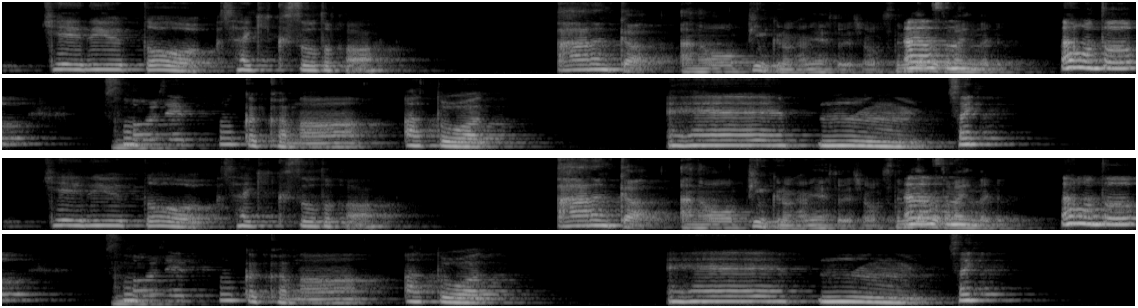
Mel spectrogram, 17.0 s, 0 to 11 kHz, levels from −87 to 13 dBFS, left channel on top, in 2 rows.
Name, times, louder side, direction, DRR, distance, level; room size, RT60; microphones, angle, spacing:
voice 1, 0.3-2.9 6.8-7.3 7.9-8.5 9.4-11.2 11.5-12.2 13.5-15.8, left 1 dB, 30° left, 5 dB, 1.6 m, -29 dB
voice 2, 4.2-7.4 9.3-9.7, equal, 15° right, 6 dB, 1.9 m, -34 dB
26.0 x 19.5 x 8.9 m, 0.71 s
head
